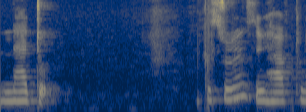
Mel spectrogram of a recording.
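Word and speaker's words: NATO: like natto and radar we will not call natto as n a t o yes we will call it as a whole world natto so students you have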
